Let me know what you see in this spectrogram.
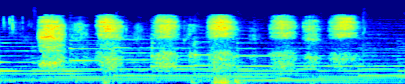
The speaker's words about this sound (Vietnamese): Tiếng con Pu nhỏ hơn hẳn mọi khi. Nó thè lưỡi thở hổn hển.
